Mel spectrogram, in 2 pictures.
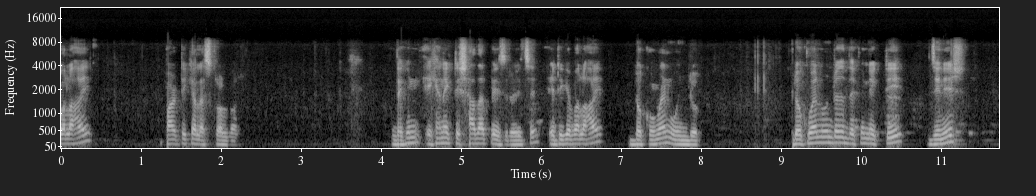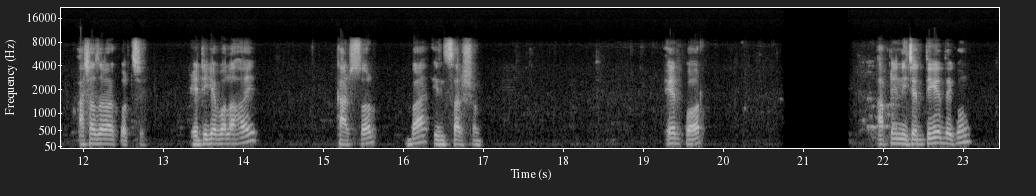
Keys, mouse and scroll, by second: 1.8-2.6 typing.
